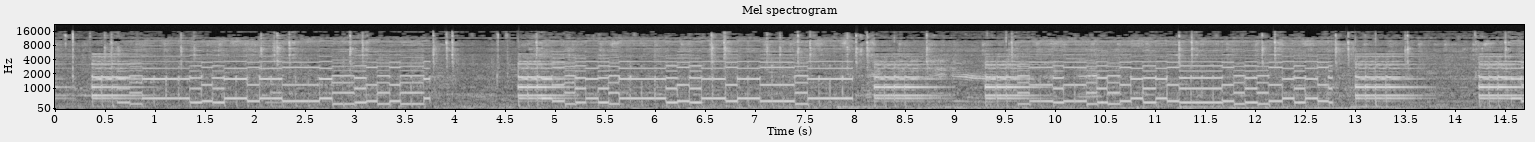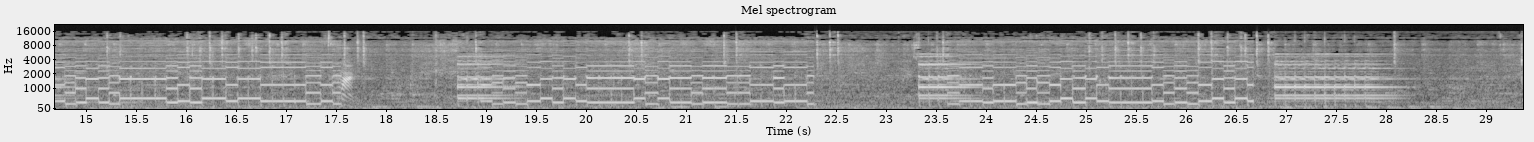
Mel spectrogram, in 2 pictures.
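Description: Three-reel slot machine playing its electronic spin tune with each spin of the reels. The beeping melody repeats about six times, each run a few seconds long with a short break between spins.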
